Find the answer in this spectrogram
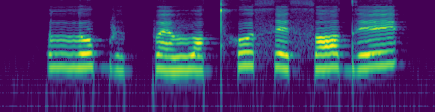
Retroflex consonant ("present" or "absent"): absent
